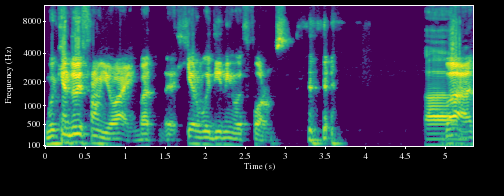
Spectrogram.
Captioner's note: laughs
